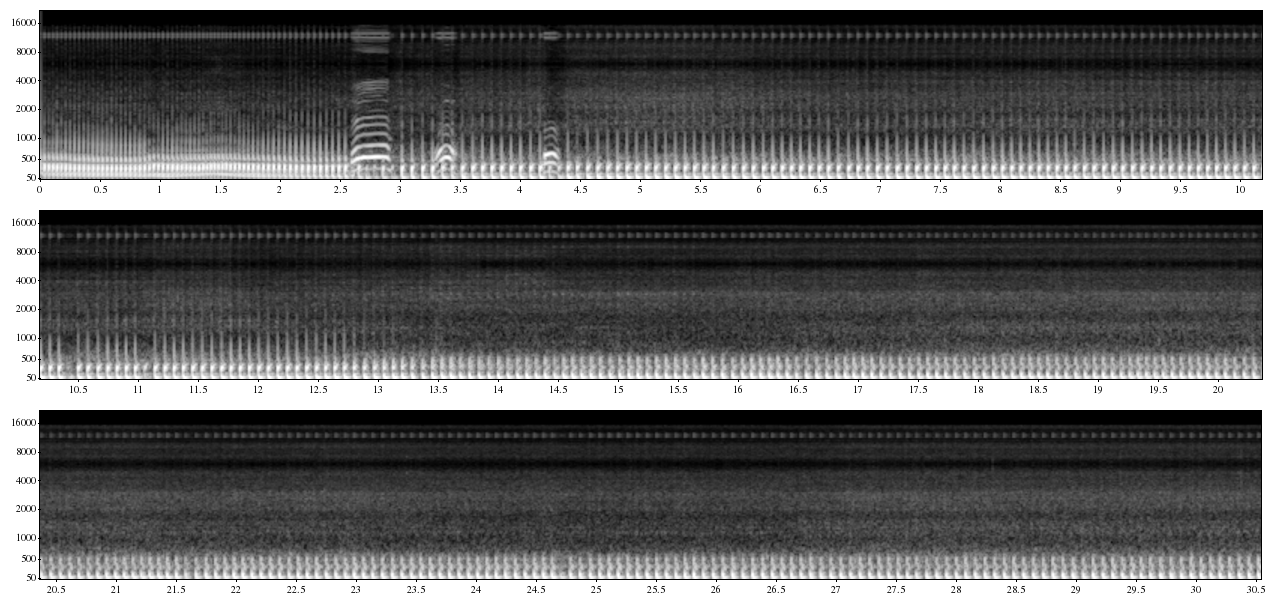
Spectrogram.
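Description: Dirt-bike engine idling steadily, with dense, even firing pulses and a few short swoops in pitch about three seconds in.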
